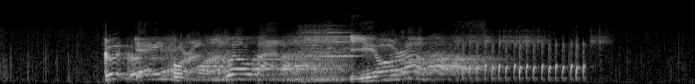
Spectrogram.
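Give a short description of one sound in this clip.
Rapid cartoon shots pop and zap.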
